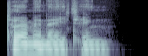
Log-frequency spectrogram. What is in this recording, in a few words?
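"terminating", British English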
